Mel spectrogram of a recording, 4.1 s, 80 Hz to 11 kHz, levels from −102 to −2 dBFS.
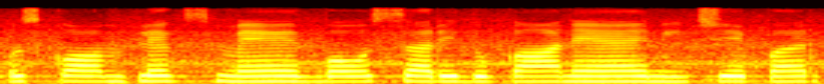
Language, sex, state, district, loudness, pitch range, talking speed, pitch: Hindi, female, Chhattisgarh, Raipur, -13 LUFS, 195-200 Hz, 130 wpm, 200 Hz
